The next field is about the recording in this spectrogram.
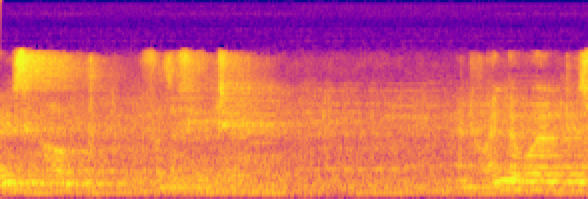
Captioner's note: Nemo's voice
